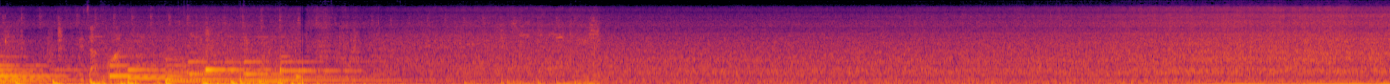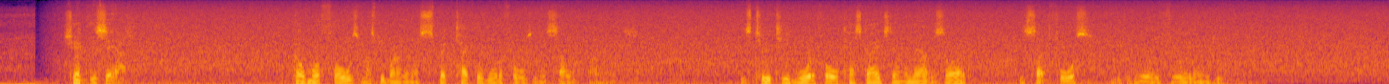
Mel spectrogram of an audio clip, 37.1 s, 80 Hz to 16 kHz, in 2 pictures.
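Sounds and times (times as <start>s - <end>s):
background music: 0.0s - 8.0s
water rushing over causeway: 5.7s - 37.0s
vehicle driving through water: 12.9s - 20.3s.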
